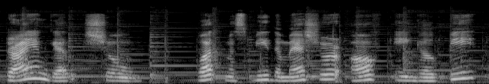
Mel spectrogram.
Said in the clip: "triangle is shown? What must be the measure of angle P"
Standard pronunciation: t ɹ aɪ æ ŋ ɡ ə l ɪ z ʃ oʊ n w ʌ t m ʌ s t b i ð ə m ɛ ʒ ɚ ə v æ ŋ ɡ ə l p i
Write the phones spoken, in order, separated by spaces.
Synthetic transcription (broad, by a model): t ɹ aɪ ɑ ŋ ɡ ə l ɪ ʃ oʊ n w ʌ t m ʌ s t b i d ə m ɛ ʃ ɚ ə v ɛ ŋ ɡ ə l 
